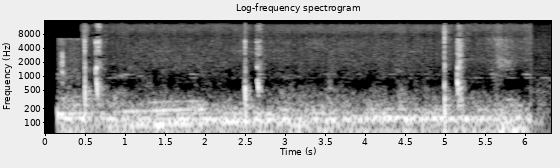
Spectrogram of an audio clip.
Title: Cute Puppies Hiccups ☺..... 🐾 #puppies #dogs #cyno🐾 #dog_oos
